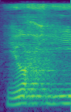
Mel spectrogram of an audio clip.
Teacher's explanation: یحیی میں حا ساکن پہ ہمس ہے، یہ کھڑی زیر ہے، یہ 2 حرکات لمبا کریں گے.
